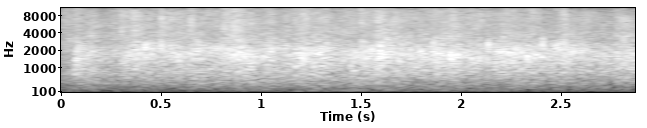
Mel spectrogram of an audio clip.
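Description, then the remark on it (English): An audience at an evening debate applauds steadily, a dense, even wash of many hands clapping at a fairly loud level with no pauses and no voices. “Your applause was robust and spontaneous throughout the evening.”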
